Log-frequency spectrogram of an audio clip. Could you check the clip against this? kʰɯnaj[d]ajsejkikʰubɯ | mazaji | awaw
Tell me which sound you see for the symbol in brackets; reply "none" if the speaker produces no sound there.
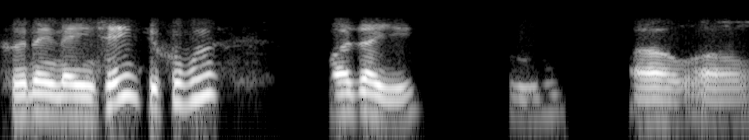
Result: n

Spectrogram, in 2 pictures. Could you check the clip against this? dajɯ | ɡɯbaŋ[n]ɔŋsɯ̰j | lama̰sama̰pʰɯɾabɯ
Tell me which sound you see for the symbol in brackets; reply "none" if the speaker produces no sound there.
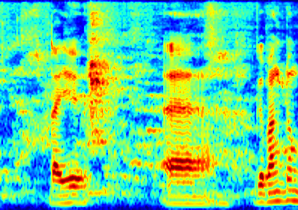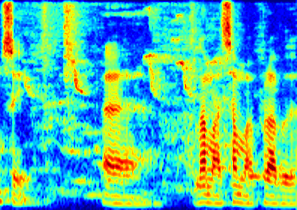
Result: d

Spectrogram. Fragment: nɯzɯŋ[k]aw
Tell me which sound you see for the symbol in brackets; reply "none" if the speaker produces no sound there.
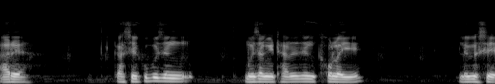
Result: kʰ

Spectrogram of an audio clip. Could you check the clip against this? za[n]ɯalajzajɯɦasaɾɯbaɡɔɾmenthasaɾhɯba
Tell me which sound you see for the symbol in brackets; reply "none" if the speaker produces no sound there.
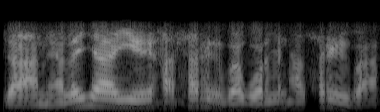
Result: n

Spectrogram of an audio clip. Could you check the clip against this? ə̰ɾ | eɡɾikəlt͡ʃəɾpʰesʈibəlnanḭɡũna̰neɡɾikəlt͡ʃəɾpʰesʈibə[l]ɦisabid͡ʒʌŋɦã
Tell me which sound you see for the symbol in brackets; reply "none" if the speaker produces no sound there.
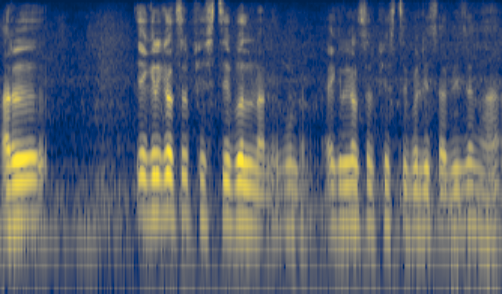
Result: l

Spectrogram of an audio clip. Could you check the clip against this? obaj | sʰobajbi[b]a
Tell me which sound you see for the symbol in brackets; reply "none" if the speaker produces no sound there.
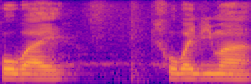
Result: m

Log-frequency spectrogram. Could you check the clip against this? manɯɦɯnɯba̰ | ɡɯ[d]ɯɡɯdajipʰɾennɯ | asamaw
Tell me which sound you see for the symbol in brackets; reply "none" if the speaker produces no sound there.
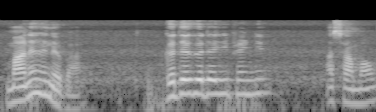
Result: d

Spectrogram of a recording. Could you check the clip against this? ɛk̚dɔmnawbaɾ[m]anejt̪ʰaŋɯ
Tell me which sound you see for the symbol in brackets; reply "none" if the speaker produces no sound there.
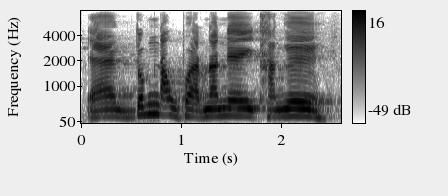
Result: n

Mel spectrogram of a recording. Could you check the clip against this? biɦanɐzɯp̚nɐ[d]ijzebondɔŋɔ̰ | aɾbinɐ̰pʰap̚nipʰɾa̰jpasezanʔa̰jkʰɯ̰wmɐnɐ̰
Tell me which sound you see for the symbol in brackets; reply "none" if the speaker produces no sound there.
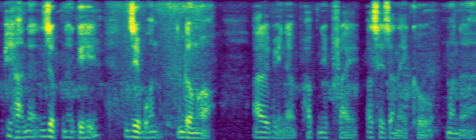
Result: ɡ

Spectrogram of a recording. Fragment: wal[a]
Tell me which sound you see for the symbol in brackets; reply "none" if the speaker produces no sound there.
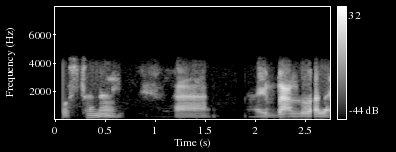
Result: a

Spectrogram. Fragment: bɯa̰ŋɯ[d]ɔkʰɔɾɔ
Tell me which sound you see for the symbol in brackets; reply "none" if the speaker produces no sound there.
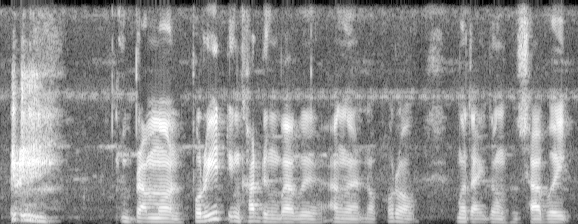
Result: n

